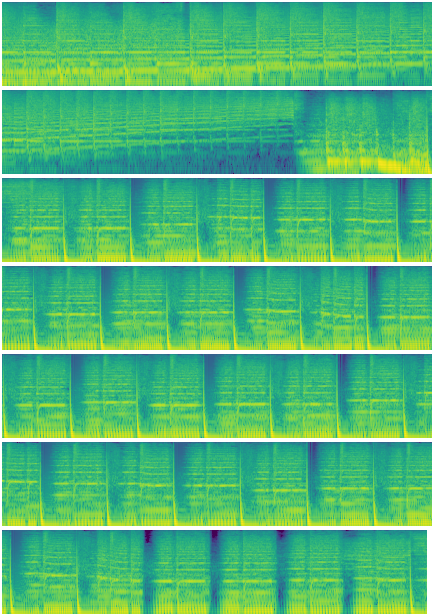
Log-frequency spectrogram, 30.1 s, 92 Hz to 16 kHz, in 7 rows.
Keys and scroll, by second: 0.0 ctrl+s, 2.5-3.5 typing, 3.7 Tab, 4.4 ctrl+s, 8.1 F5, 9.7-12.9 typing, 11.5 Down, 11.7 Return, 12.7 Left, 14.4 space, 17.7-18.8 typing, 19.2 Down, 19.7 Return, 19.9-22.1 typing, 23.3-26.3 typing, 24.5 Return, 27.5 ctrl+c.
